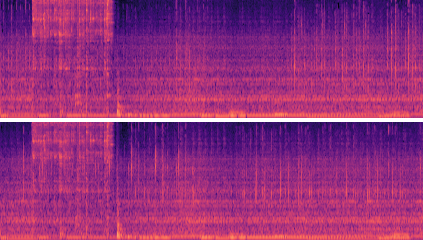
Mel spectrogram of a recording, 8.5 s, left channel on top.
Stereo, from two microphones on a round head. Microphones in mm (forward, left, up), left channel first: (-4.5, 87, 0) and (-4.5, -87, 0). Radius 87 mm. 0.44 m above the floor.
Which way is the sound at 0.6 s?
15° left (ahead or behind).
